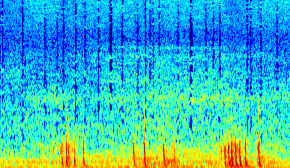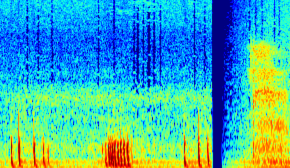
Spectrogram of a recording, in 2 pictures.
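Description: Repeated clusters of coarse, creaking, leathery sounds with each breath in and out: a pleural friction rub.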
